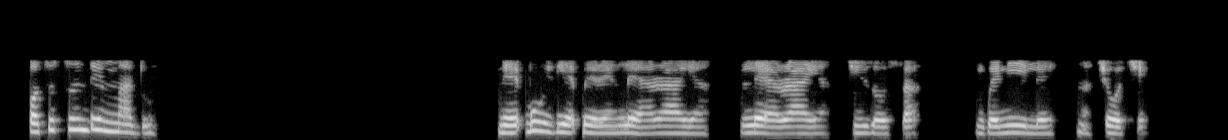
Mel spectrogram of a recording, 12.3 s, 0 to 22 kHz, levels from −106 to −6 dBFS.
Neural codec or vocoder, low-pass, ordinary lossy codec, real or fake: none; 3.6 kHz; none; real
